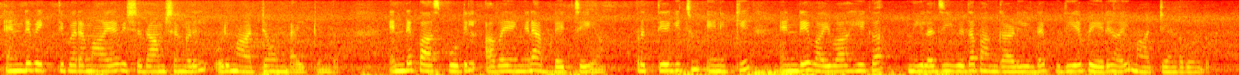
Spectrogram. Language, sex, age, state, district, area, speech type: Malayalam, female, 30-45, Kerala, Malappuram, rural, read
